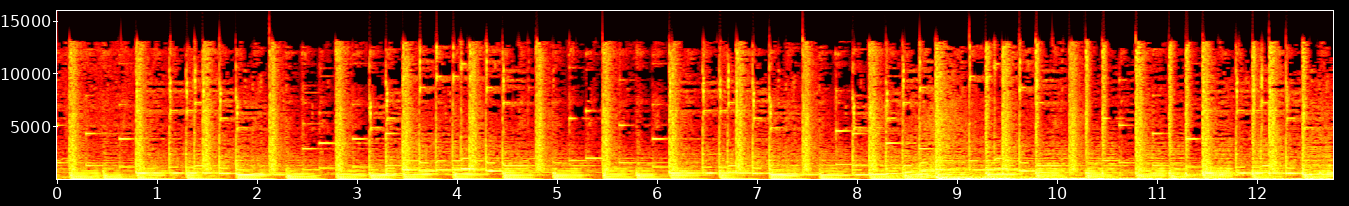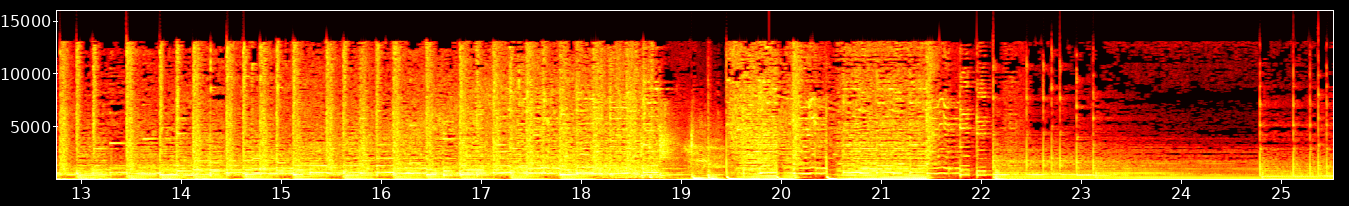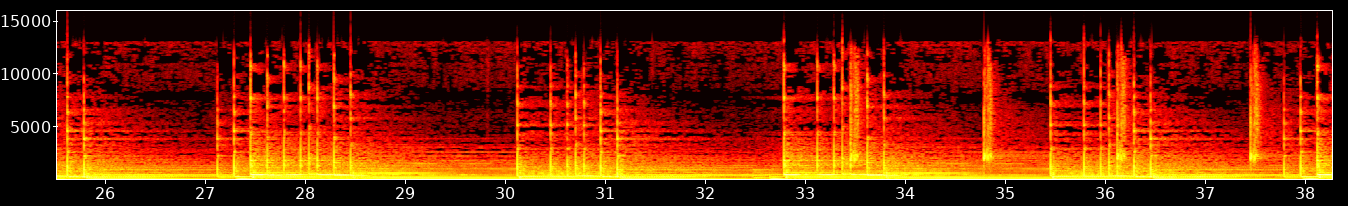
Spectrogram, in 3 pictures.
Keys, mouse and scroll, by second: 10.6 ctrl+shift+i, 11.9 click, 15.5 ctrl+z, 17.0 ctrl+shift+i, 18.0 click, 20.0 scroll down 1, 21.3 click, 34.5 ctrl+d, 35.2 click, 35.7 alt+scroll down 1, 36.7 scroll down 1, 36.8 scroll up 1, 37.4 alt+scroll up 1.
